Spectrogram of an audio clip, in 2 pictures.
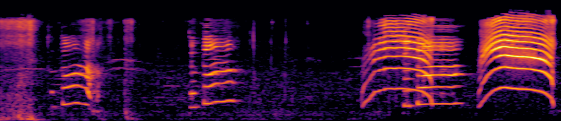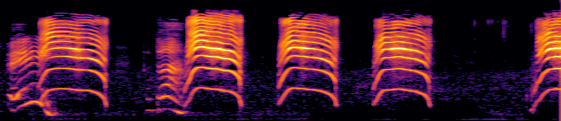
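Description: A kitten meows repeatedly, high arched cries coming every second or so.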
